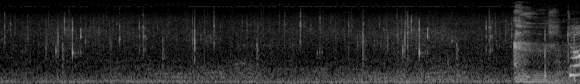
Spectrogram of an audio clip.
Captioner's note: crackling firewood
